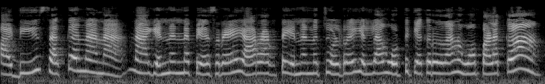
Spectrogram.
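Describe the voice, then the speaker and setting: A scheming older mother-in-law in a cartoon, shrieking her taunts in a squeaky, very high voice. She nags and mocks without letting up. The recording carries a clear hiss of noise. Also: steady tone, brisk, pushed and bright, heavily acted. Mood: scolding. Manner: scolding, sarcastic, taunting. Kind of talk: cartoon dubbing. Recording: noisy recording.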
